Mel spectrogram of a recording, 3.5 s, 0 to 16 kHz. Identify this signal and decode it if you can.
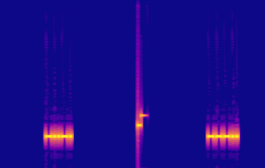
Morse code, heard as a keyed tone, about 46 wpm, 700 Hz. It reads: / 8
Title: Single Character (Letter:Number:Punctuation:Prosign) 45wpm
